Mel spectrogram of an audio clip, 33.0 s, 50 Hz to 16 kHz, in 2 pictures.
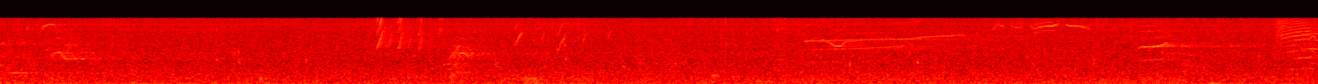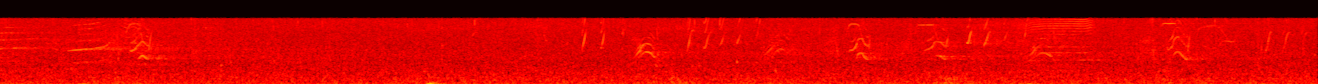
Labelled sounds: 17.2	18.6	killer whale, 0.64 to 6.7 kHz

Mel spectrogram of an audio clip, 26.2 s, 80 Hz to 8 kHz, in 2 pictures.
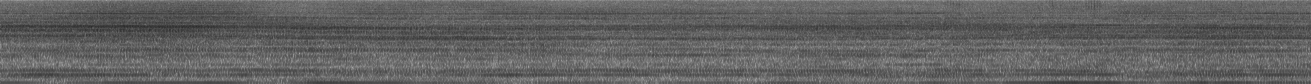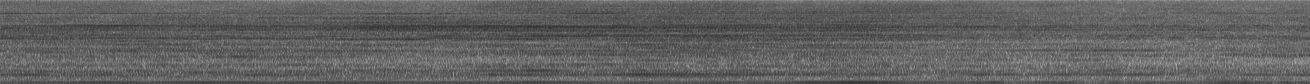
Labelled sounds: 12.0	12.3	vessel noise, 2.8 to 2.9 kHz
13.9	14.3	vessel noise, 2.9 to 3.2 kHz
19.0	19.4	vessel noise, 6.2 to 6.4 kHz

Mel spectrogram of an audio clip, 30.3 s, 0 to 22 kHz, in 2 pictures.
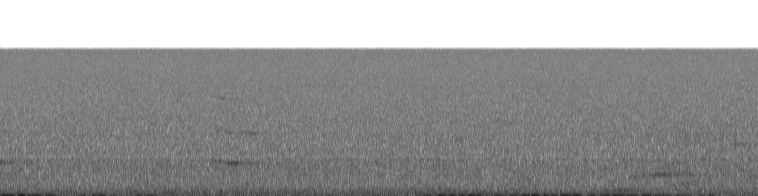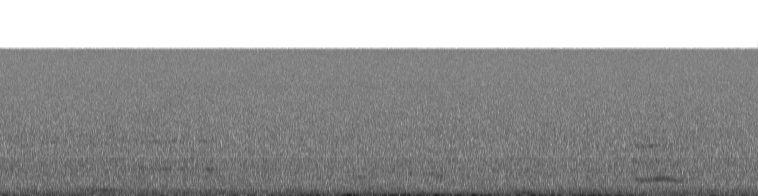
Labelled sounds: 27.9	28.1	humpback whale, 0.96 to 1.1 kHz

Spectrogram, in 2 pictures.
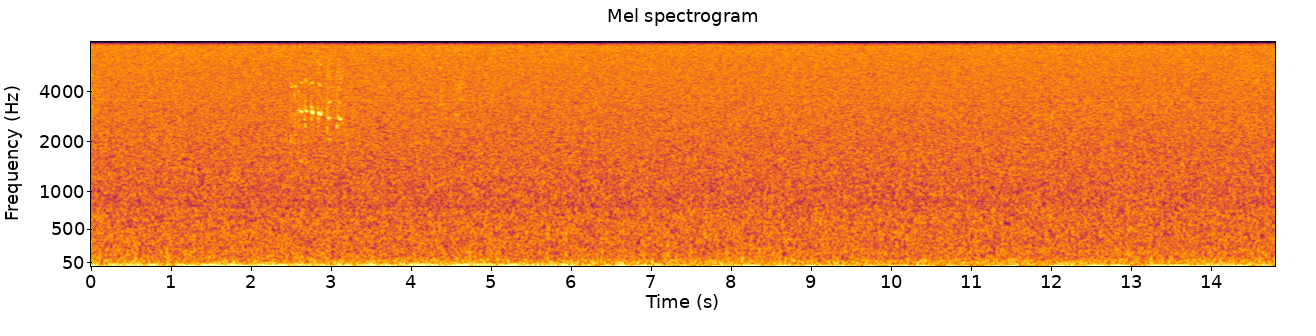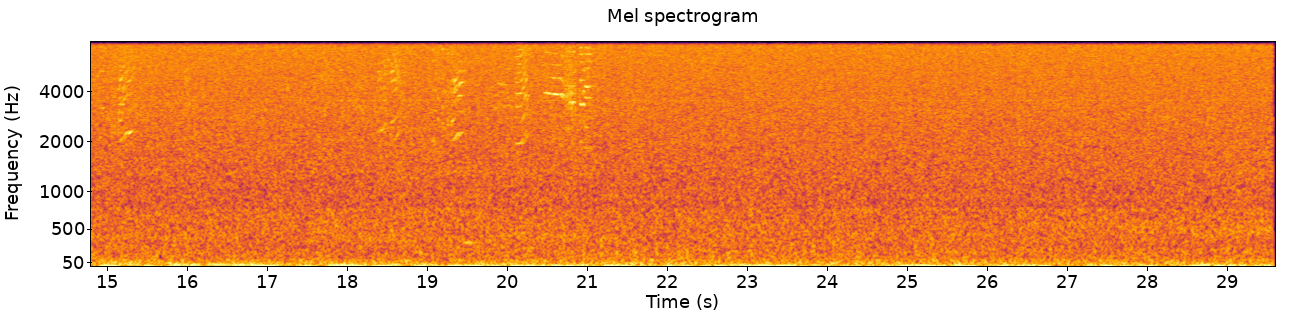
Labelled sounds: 20.5	20.8	Pacific white-sided dolphin, 3.6 to 4.0 kHz

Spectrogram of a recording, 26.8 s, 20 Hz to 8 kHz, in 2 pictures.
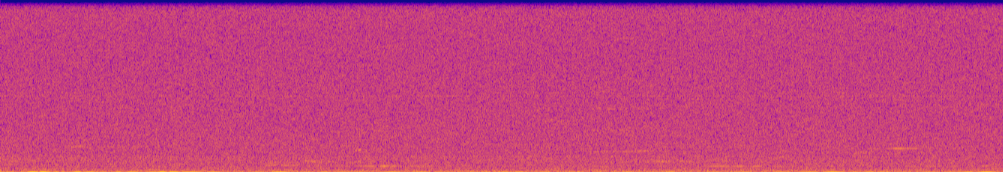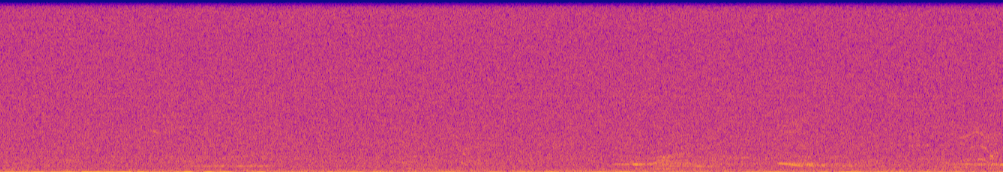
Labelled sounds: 11.8	12.2	humpback whale, 1.1 to 1.2 kHz

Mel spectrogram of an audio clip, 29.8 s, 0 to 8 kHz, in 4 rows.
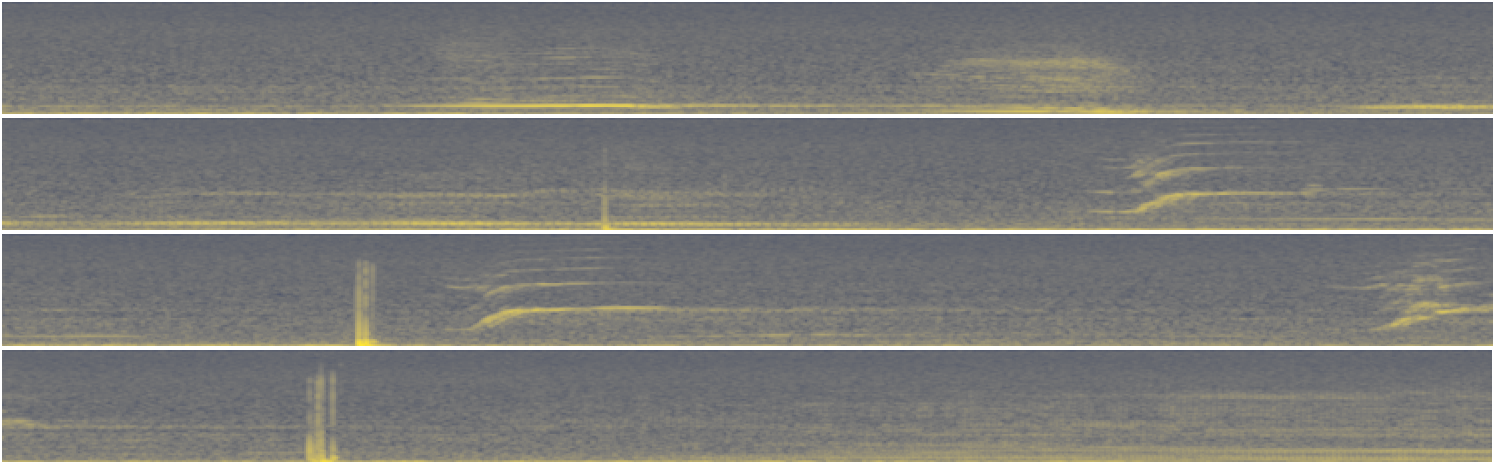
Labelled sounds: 2.7	3.1	humpback whale, 2.1 to 2.3 kHz
4.5	5.4	humpback whale, 0.86 to 1.7 kHz
9.4	10.4	humpback whale, 0.93 to 1.2 kHz
13.1	14.4	humpback whale, 0.80 to 6.0 kHz
17.1	18.2	humpback whale, 0.80 to 7.2 kHz
21.5	22.6	humpback whale, 0.80 to 3.2 kHz
28.4	28.9	humpback whale, 2.0 to 2.5 kHz

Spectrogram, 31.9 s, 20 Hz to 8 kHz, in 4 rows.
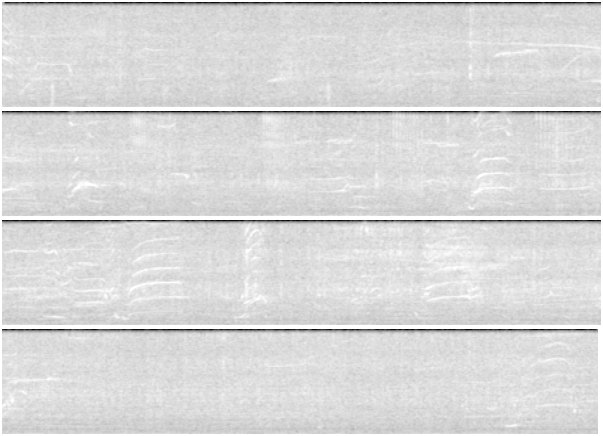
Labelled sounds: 3.4	3.8	killer whale, southern resident, 2.0 to 3.1 kHz
8.7	9.5	killer whale, southern resident, 0.80 to 4.5 kHz
13.6	14.8	killer whale, southern resident, 0.63 to 8.0 kHz
20.5	21.0	killer whale, southern resident, 1.1 to 4.2 kHz
21.4	24.7	killer whale, southern resident, 0.69 to 7.6 kHz

